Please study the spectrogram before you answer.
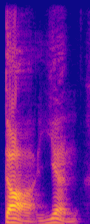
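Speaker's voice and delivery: "Da Yan" with falling tones; Mandarin tones. Shown as a demonstration. Teacher gives Chinese pronunciation of brand Dayan. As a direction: drop the pitch on "Da Yan". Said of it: "it's pronounced".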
